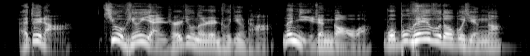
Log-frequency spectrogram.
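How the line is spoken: Cold. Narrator (Chinese): 杨组长啊就冷冷说了

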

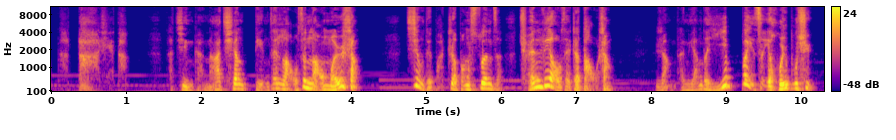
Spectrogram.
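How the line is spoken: Through gritted teeth. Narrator (Chinese): 张广川咬牙切齿地说道

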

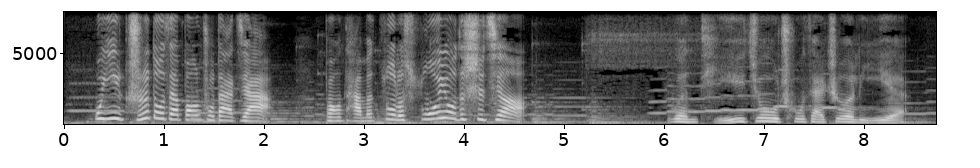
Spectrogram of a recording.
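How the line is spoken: Nearly shouting. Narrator (Chinese): 麦瑞克几乎喊了起来

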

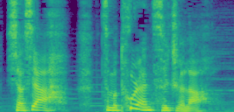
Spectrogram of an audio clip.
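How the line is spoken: Breathless. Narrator (Chinese): 陈二姨气喘吁吁

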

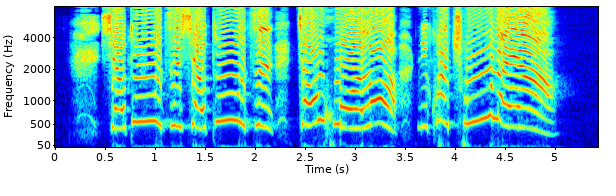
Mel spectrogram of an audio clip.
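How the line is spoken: Urgent, frantic shout. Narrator (Chinese): 顿时急得大喊

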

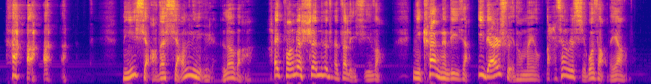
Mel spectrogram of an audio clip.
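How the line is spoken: Hearty laughter. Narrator (Chinese): 贾青年哈哈一笑

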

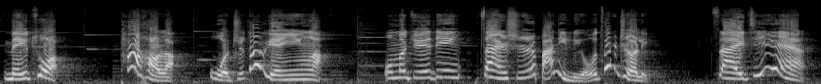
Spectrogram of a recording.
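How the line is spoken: Hearty laughter. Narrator (Chinese): 王子哈哈大笑

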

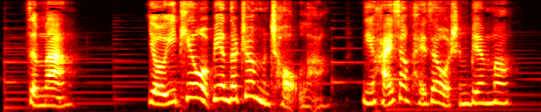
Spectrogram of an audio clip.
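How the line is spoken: Bright grinning. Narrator (Chinese): 袁依依 笑得灿烂的脸，呲牙咧嘴的说

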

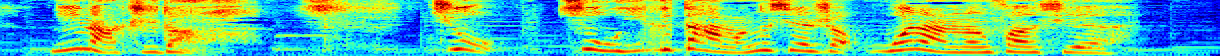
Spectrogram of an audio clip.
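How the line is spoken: Sighing. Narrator (Chinese): 哎，猴子警长叹了口气说道

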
